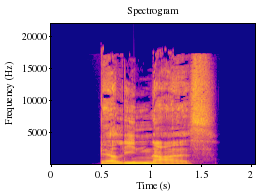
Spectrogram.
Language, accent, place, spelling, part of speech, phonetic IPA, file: German, Germany, Berlin, berlinnahes, adjective, [bɛʁˈliːnˌnaːəs], De-berlinnahes.ogg
- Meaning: strong/mixed nominative/accusative neuter singular of berlinnah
